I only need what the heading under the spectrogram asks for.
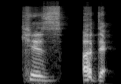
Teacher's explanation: the emphasis on the second syllable Kiz and the sound, UH, is pronounced quickly and lightly. The final syllable deck is pronounced with a short E sound.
